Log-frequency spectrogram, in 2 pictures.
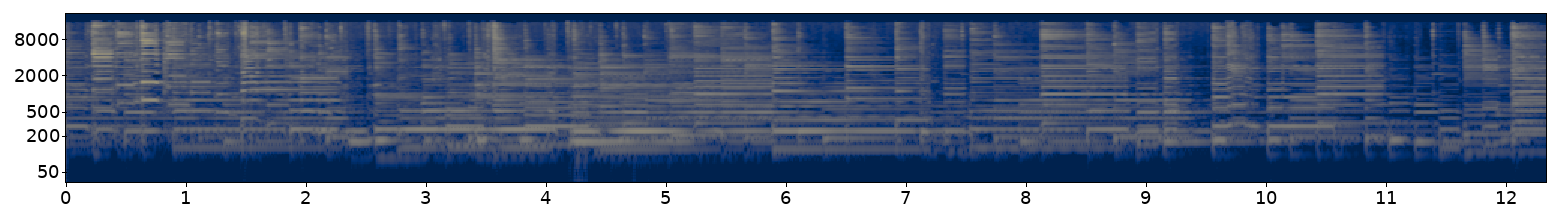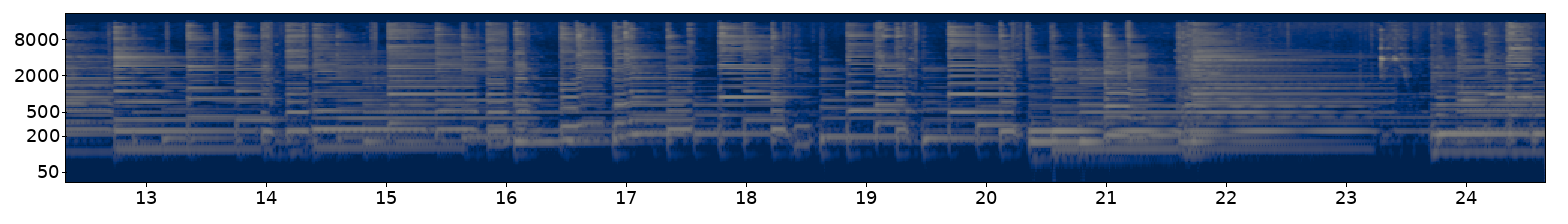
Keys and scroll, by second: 3.2 Delete, 3.6 m, 6.9 Delete, 9.4 Delete, 9.9 m, 13.0 Delete, 13.3-14.3 typing, 16.4 s.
